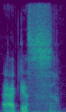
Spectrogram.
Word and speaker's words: Jacas: Yeah, it's Akis. The J is silent. Emphasis on the first.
